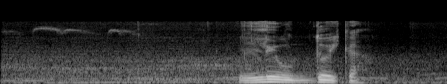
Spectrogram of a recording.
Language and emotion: Russian, angry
